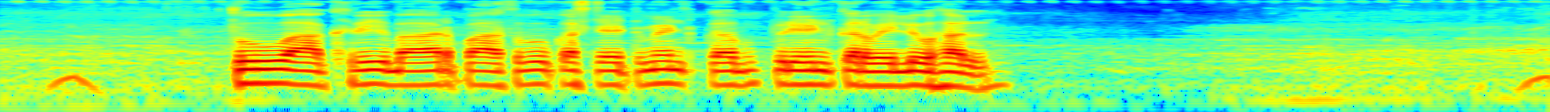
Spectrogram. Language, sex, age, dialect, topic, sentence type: Magahi, male, 25-30, Central/Standard, banking, statement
